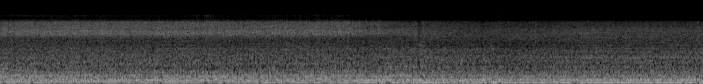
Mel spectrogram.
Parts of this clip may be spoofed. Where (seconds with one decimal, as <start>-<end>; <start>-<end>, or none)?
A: 1.6-3.7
